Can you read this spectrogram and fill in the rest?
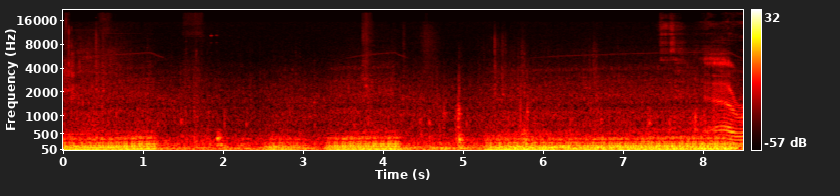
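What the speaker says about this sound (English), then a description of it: "This is going to be some tricky driving with all these trailers, because yeah, we're basically pulling a train here." A heavy truck in American Truck Simulator hauls several trailers out of a gravel pit, its engine a deep, steady rumble that dips briefly and then swells again under a faint voice.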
